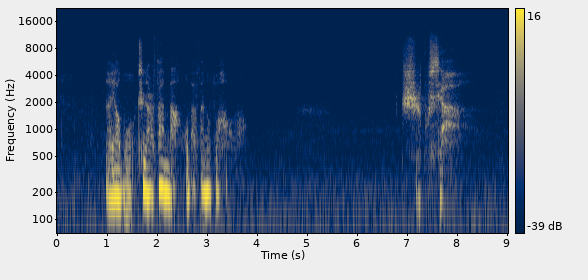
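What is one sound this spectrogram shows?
A young woman speaks gently, close by.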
